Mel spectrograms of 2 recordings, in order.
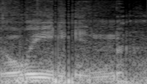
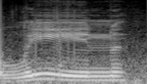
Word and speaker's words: lien: will treat on a lean basis okay a lean is uh it's not spelled like lean on the wall or lean on the desk it's spelled n l-i-e-n it's a legal word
